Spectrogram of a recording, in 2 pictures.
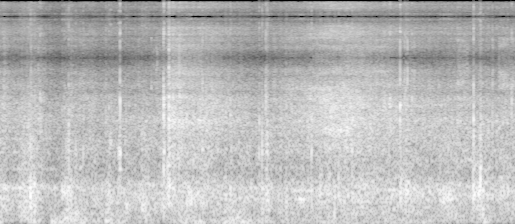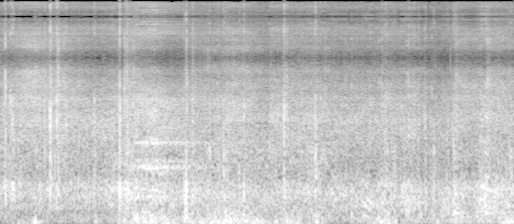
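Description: Ice skate blades scraping and carving on rink ice, heard close up on a body-worn camera with air rushing over the microphone, and a few sharp knocks.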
